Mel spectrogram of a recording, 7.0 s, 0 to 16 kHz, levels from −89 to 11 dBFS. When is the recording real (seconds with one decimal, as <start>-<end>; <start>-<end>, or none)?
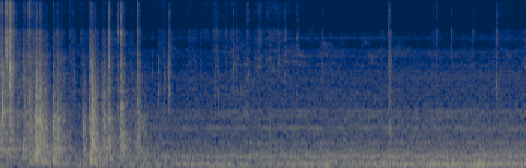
0.0-2.0; 2.8-7.0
